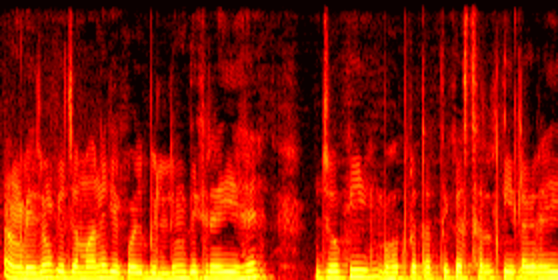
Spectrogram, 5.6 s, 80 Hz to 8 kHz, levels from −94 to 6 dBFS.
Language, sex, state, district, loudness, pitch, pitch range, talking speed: Hindi, male, Uttar Pradesh, Lalitpur, -14 LUFS, 165 Hz, 160-175 Hz, 185 wpm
